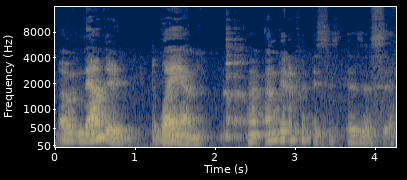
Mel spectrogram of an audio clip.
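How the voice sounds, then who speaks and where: A woman's voice: fairly low pitch, animated, a little slow. An older woman giving frank, blunt opinions while tasting snacks. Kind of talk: casual chat. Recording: echoey room, mic off at a distance, faint noise.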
